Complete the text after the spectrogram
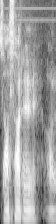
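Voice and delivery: low, solemn voice. Reading out an ai chatbot's reply to a user, in a low, solemn voice. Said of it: "낮고 엄숙한 목소리".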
